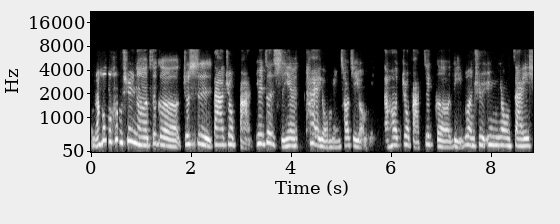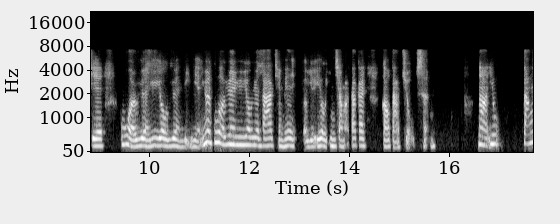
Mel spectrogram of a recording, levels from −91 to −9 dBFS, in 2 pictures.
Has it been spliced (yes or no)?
yes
